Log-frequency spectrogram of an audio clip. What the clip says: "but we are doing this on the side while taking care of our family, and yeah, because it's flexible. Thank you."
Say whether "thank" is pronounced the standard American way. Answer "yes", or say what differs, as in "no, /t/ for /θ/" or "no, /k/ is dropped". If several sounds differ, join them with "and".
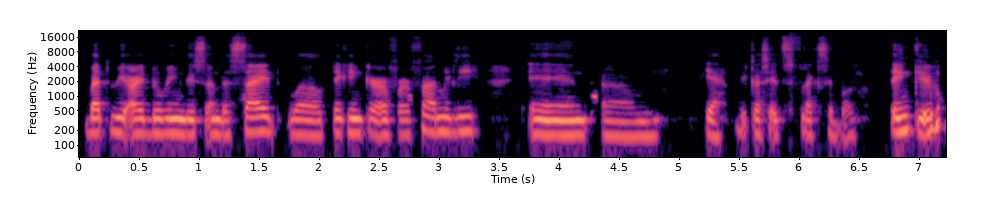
no, /t/ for /θ/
